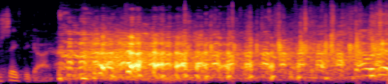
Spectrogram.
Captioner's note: all laughing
